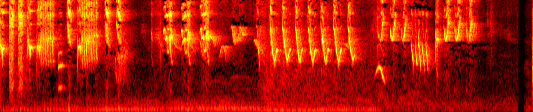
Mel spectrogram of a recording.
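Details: Rapid gacor singing from a young Black-winged Starling: bursts of shrill chirps and buzzy trills, then a clean series of repeated whistled strokes, fading out near the end over a low background hum.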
